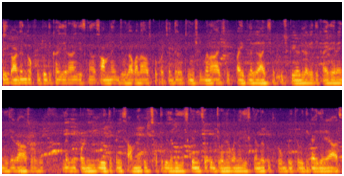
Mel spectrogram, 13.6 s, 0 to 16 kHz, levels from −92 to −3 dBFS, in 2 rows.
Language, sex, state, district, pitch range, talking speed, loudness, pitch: Hindi, male, Bihar, Gopalganj, 95-100 Hz, 250 wpm, -21 LUFS, 95 Hz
